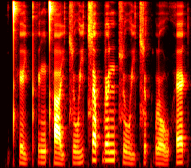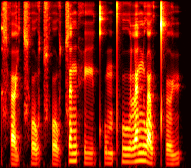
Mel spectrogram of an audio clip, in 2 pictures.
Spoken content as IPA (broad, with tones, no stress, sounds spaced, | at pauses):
t̪ʰ e˨˩ j pʰ ɪ˨˧ ŋ t̪ʰ aː˨˩ j t͡s uː˨˥ j t͡s ɐ˥ p̚ l ɵ˥ n t͡s uː˨˩ j t͡s ʊ˨ k̚ l o˨˩ w h ɛː˧ k̚ t͡sʰ ɐ˨˩ j t͡sʰ o˨˥ w t͡sʰ o˨˩ w t͡s ɐ˥ n h iː˨ kʷʰ ɐ˧ m pʰ uː˥ l ɐ˥ n w ɐ˨ w t̪ʰ ɵ˨˧ ɥ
